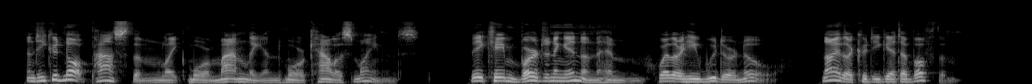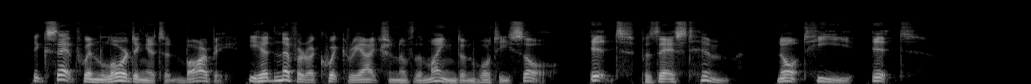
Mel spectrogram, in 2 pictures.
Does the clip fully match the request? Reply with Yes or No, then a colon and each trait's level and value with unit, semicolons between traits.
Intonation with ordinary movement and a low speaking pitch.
No: wide, 8.0 semitones; low, 120 Hz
